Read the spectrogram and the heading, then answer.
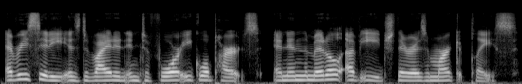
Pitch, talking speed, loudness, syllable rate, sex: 185 Hz, 220 wpm, -18 LUFS, 6.0 syllables/s, female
